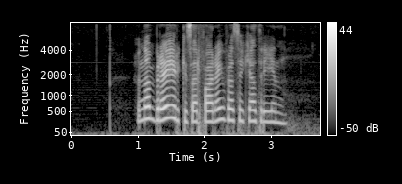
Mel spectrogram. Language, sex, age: Norwegian, female, 20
